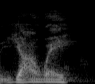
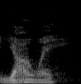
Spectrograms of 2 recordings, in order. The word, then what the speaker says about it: Yahweh: And of course, we see this word, when you see in your Bibles, Lord, all capitals, L-O-R-D, it's the holy sacred name of God, Yahweh. Is how we tend to pronounce it. It's just the vowels. I'm sorry, just the consonants without the vowels. So, but scholars think it would be pronounced Yahweh, the covenant name of God, the self-existent, eternal covenant God.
